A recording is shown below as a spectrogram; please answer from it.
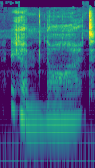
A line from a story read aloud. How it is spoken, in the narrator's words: whispered Louise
